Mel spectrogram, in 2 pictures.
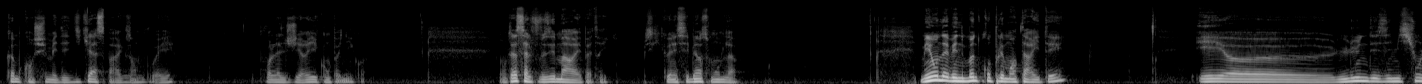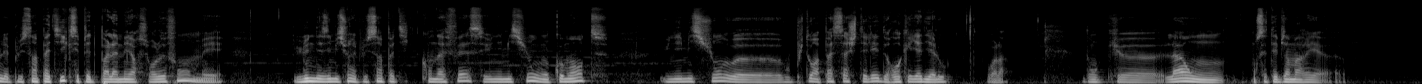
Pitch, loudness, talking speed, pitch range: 115 Hz, -25 LUFS, 185 wpm, 105-130 Hz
